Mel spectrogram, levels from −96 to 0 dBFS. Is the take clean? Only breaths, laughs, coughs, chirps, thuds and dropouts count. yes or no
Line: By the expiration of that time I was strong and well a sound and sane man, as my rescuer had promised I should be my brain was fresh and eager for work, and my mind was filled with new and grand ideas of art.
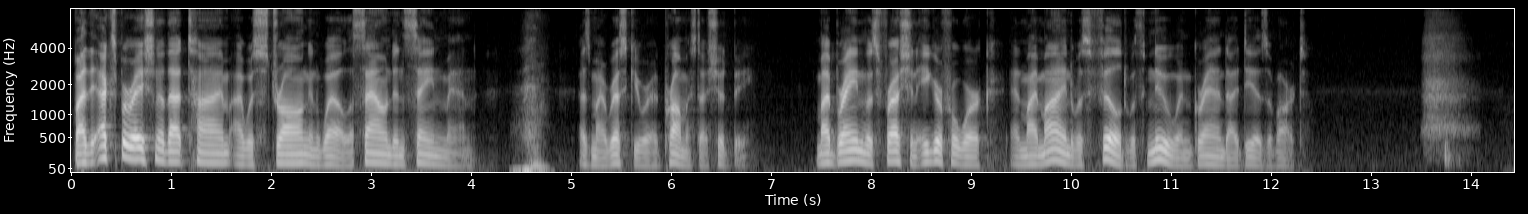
no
